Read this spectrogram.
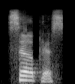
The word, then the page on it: surplus: Indian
